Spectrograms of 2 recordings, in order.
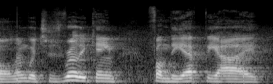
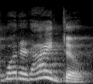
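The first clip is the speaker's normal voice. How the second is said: higher-pitched mock protest; protesting innocence; 7 semitones higher than usual. Man being reamed out answers back, mildly protesting innocence. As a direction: plead innocence in a retold quarrel.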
